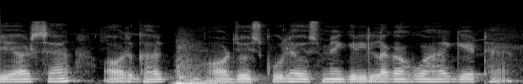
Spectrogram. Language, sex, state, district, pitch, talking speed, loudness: Hindi, male, Chandigarh, Chandigarh, 120 Hz, 170 wpm, -16 LUFS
